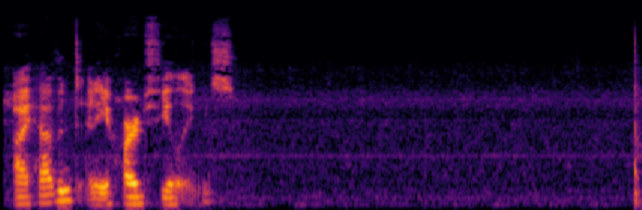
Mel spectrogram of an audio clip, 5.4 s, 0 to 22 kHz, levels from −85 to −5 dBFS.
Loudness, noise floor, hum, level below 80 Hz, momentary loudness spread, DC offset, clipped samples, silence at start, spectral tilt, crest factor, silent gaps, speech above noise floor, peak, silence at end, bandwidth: -22 LUFS; -57 dBFS; none; -64 dBFS; 14 LU; under 0.1%; under 0.1%; 0.1 s; -4 dB/octave; 24 dB; none; 35 dB; -4 dBFS; 0 s; 15.5 kHz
